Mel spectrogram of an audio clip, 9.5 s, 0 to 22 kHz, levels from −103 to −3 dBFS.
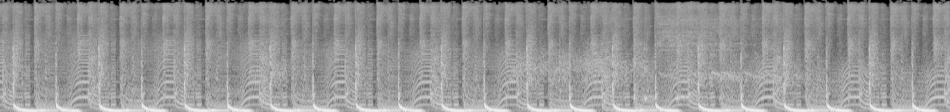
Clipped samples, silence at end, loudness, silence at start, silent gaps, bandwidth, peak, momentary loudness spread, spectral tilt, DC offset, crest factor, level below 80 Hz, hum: under 0.1%; 0 s; -15 LUFS; 0 s; none; over 20 kHz; -2 dBFS; 1 LU; -4.5 dB/octave; under 0.1%; 10 dB; -16 dBFS; none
